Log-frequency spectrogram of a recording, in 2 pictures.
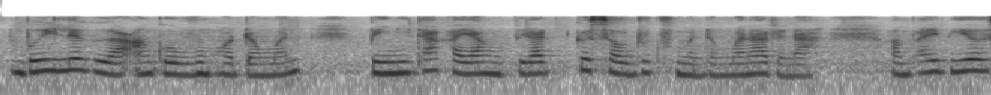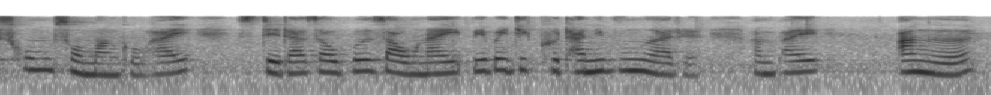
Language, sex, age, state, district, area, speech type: Bodo, female, 18-30, Assam, Kokrajhar, rural, spontaneous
